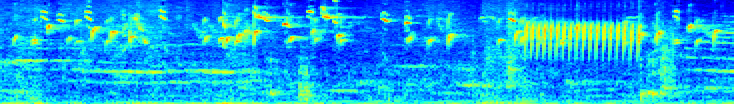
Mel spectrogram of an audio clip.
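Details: A European goldfinch sings: a quick, high tinkling twitter of scattered chirps, then a fast buzzy trill about one second long.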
